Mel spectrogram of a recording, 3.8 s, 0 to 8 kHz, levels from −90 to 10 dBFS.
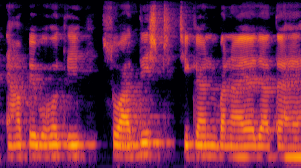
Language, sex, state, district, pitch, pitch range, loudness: Hindi, male, Bihar, Jahanabad, 145 Hz, 140-150 Hz, -17 LUFS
